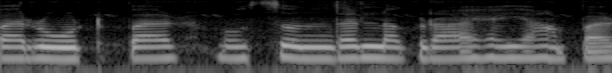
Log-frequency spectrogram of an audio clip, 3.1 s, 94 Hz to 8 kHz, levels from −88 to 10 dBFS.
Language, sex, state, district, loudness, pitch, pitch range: Hindi, female, Uttar Pradesh, Budaun, -32 LUFS, 230 Hz, 225-235 Hz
